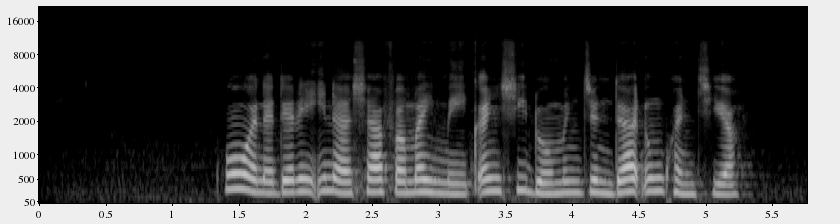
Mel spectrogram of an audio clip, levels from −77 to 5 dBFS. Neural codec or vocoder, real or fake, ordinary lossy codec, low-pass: codec, 24 kHz, 3.1 kbps, DualCodec; fake; none; 10.8 kHz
